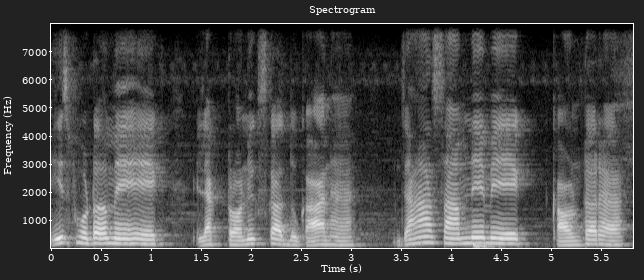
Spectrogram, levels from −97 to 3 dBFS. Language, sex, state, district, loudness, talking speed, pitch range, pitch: Hindi, male, Jharkhand, Garhwa, -16 LUFS, 145 wpm, 140-180 Hz, 160 Hz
